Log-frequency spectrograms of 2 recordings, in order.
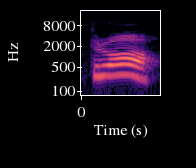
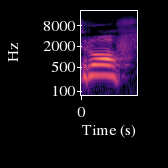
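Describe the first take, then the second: First: The vowel is a plain long o sound. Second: The vowel is followed by an f-like sound. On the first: The speaker calls it right. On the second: The speaker calls it wrong. "not draw"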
